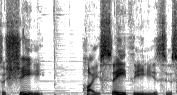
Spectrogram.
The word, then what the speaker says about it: Pisaethces: Boyd a female deity so it's a she hi safies is how you pronounce this tongue twister of a name though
